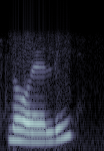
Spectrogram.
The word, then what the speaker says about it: Nohely: My name is Noelle. – How do you spell that, please? – N-O-H-E-L-Y.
